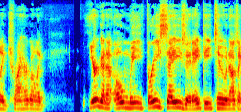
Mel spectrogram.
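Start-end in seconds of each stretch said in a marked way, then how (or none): 1.8-4.5 over-the-top, pitched-up put-on Southern accent. Retelling a drunk game exchange: imitating an over-exaggerated southern accent. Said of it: "over-exaggerated Southern accent".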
